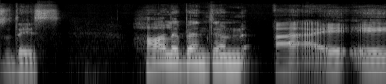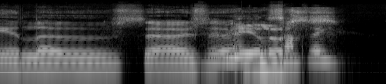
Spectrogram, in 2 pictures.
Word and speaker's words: Aeolus: Moving on to the next one, which is called, help me out, how on earth do you pronounce this? Harley Benton Aeolus something? Aeolus.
